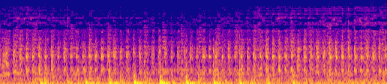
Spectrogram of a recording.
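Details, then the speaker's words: Secondhand car that only starts at night, won't start in daylight, spark plugs and oil pump already replaced, throttle and oil line cleaned: starter churns at about three compression pulses a second but never catches; cause dirty intake air temperature sensor. "There's something strange wrong with this car. It can only be started at night. As soon as it gets bright, it won't start anyway."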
